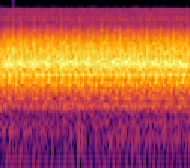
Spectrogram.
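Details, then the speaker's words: Ford Ka three-cylinder at idle: loud, harsh, dry metallic top-end clatter blamed on lack of lubrication; oil pump pressure is to be checked next; valvetrain clatter from oil starvation. "um barulho aqui horrível. Um barulho feio, tá vendo, galera? Trabalhando seco aqui a parte de cima."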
